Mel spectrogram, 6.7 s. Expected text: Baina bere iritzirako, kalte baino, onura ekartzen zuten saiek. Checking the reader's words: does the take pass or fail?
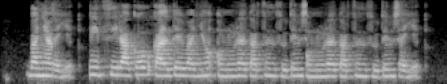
fail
